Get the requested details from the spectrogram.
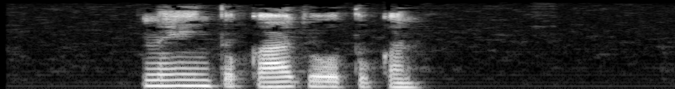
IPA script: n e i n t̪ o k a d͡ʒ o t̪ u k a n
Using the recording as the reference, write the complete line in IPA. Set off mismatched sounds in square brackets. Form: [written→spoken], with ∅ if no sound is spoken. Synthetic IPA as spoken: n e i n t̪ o k a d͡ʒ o t̪ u k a n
